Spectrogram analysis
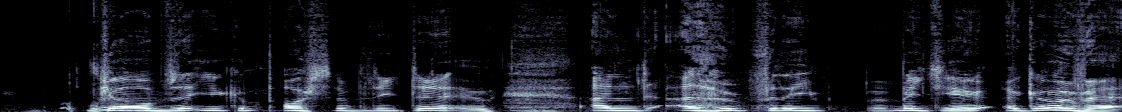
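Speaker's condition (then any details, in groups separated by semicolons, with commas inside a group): Cerebral palsy; wheelchair user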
